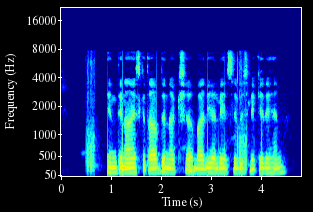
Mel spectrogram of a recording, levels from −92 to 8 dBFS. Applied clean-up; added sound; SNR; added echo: none; Tools; 19 dB; none.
